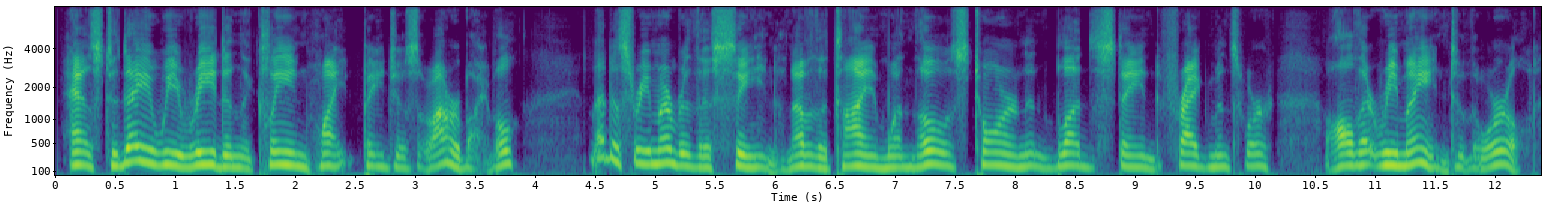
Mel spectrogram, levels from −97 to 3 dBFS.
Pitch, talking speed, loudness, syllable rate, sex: 160 Hz, 175 wpm, -19 LUFS, 4.3 syllables/s, male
